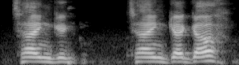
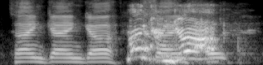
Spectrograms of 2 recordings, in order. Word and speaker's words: Tanganga: And for Tottenham, we've got Lores, Tangaga. Is that how you say it, Diesel? Hang on. Tanganga.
